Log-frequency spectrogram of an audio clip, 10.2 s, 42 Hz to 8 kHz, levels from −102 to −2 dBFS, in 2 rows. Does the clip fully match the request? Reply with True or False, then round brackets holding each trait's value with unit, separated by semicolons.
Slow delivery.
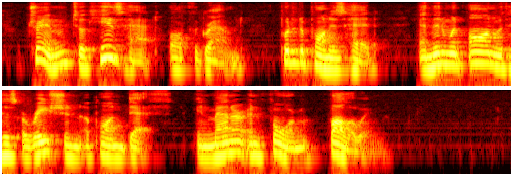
False (145 wpm)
